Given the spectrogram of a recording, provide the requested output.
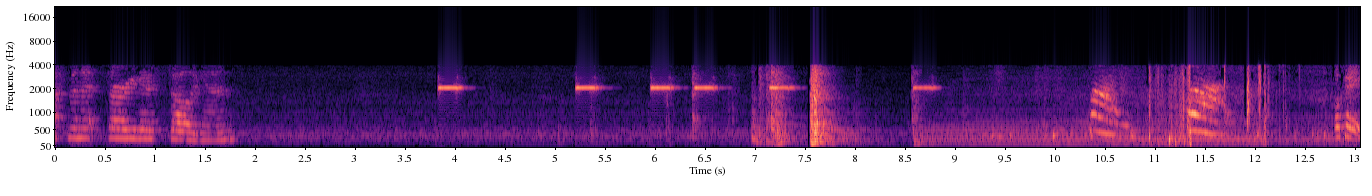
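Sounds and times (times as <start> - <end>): microwave oven humming: 2.0 - 13.0
microwave keypad beeps: 3.8 - 4.2, 5.2 - 7.5, 8.6 - 9.0.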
